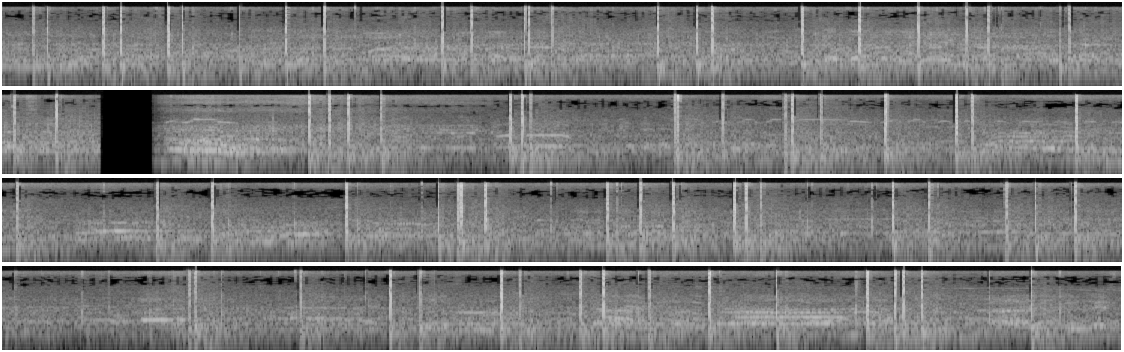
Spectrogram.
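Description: Fireworks and flares pop and crackle sharply.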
